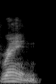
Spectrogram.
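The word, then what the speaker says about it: Rahne: sinclair who um basically oh it's rain it's rain rain nice it's spelt weirdly who transforms into the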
